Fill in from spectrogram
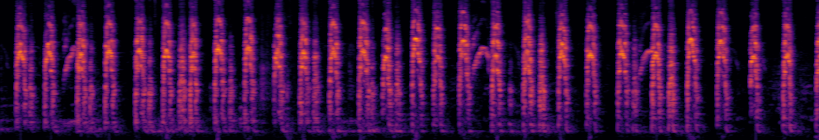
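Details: Harsh, scratchy notes from a Chukar partridge in a rapid series, about two and a half per second, with a couple of brief rising squeals mixed in.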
